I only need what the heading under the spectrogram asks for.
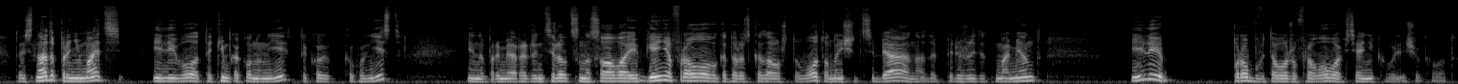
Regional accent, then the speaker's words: Syzran, Samara Oblast, Russia; now in Samara, Russia; в 2013 году переехал в Самару, я родом из Сызрани

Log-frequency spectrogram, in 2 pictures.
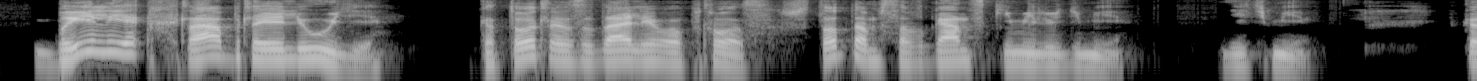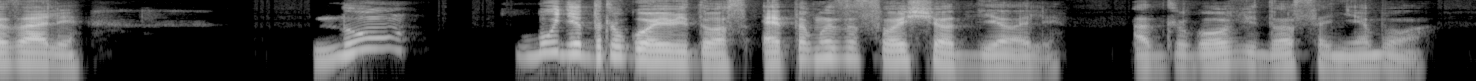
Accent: Kungur, Perm Krai, Russia; also born or lived in Yekaterinburg; now in Hungary; сам я а. из Кунгура. Я, получается, вот родился в Кунгуре

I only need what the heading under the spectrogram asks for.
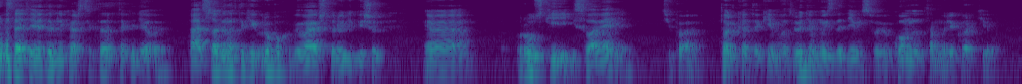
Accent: Chelyabinsk, Chelyabinsk Oblast, Russia; moved away as an adult; also born or lived in Magnitogorsk; now in Moscow, Russia; мы все из Челябинска. Ну, я по факту из Магнитогорска

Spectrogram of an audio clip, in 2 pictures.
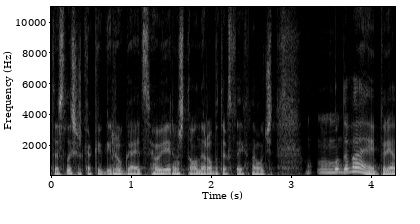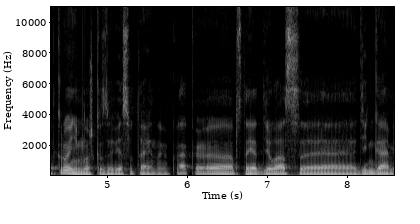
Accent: Barnaul, Altai Krai, Russia; Я сам из Барнаула

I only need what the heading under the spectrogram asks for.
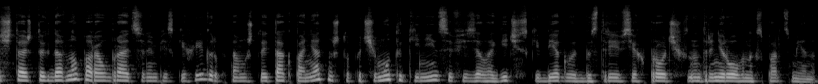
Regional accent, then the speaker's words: Russia; moved away as an adult

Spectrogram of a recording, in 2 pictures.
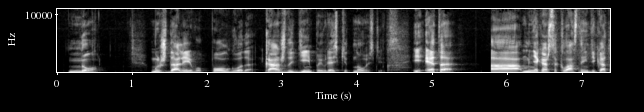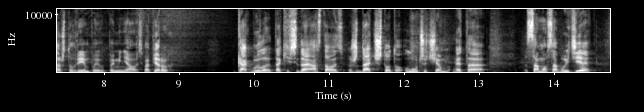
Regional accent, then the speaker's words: Kirov, Kirov Oblast, Russia; moved away as an adult; я сам из Кирова и до двадцати пяти

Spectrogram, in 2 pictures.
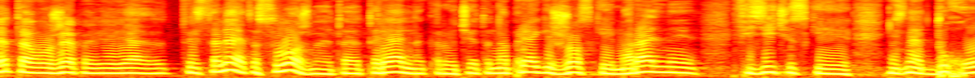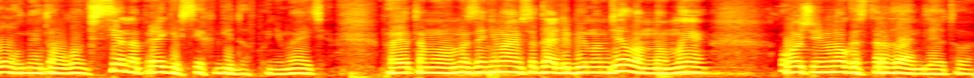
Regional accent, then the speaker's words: Surgut, Khanty-Mansi Autonomous Okrug, Russia; moved away as an adult; now in Yekaterinburg, Russia; я из Сургута

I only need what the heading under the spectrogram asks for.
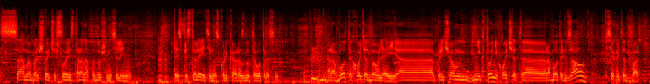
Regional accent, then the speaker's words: Saint Petersburg, Russia; moved away as an adult; also born or lived in Moscow, Russia; now in Hong Kong; я такой из Питера.

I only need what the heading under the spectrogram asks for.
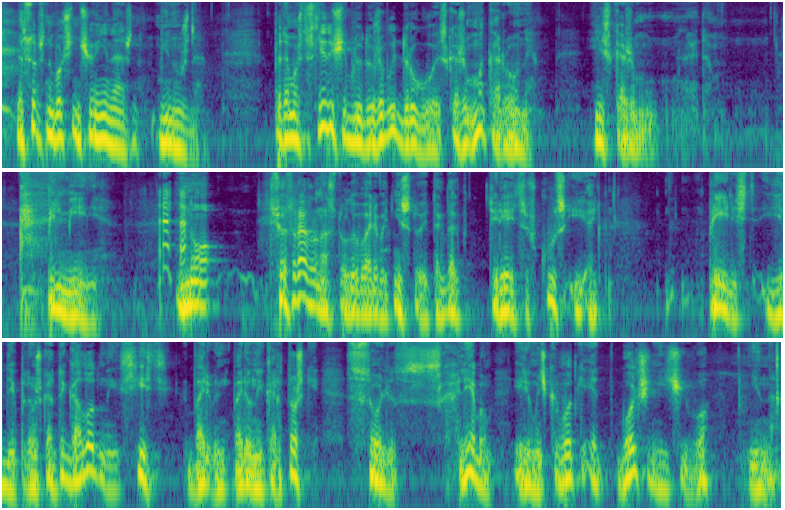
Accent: Saint Petersburg, Russia; нас, которые родились здесь, на берегах Невы

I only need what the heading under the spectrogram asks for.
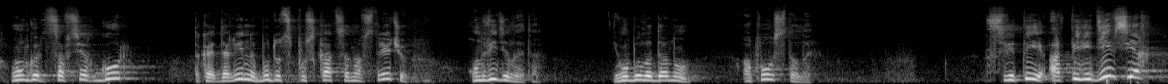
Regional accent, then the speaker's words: Moscow, Russia; Я говорю, я из Москвы, это мы там умрем.

